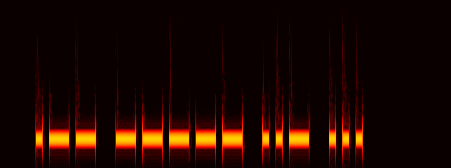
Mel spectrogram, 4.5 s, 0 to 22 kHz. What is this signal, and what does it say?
Morse code, heard as a keyed tone, about 18 wpm, 700 Hz. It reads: W0US
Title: Speed Racing - USA 1x2 Call Signs 15wpm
